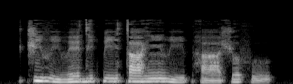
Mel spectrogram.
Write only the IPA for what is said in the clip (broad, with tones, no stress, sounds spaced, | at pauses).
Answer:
t͡ʃ i˦ v i˨ β e˦ d i˦ k͡p iː˦ t a˦ ɣ ĩ˦ β iː˨ pʰ aː˨ ʃ ʊ˦ f u˨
